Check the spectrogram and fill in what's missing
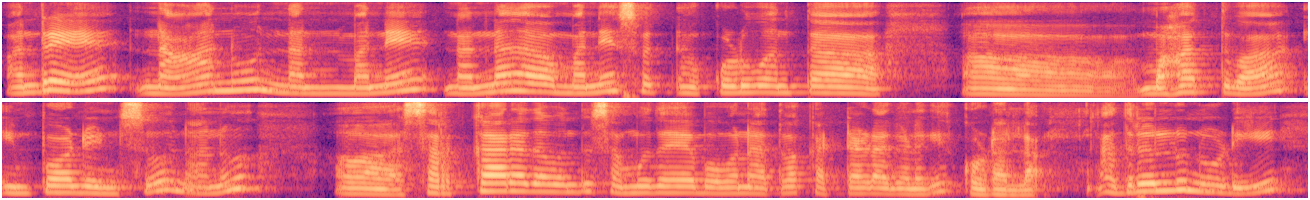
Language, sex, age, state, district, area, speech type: Kannada, female, 45-60, Karnataka, Mysore, urban, spontaneous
